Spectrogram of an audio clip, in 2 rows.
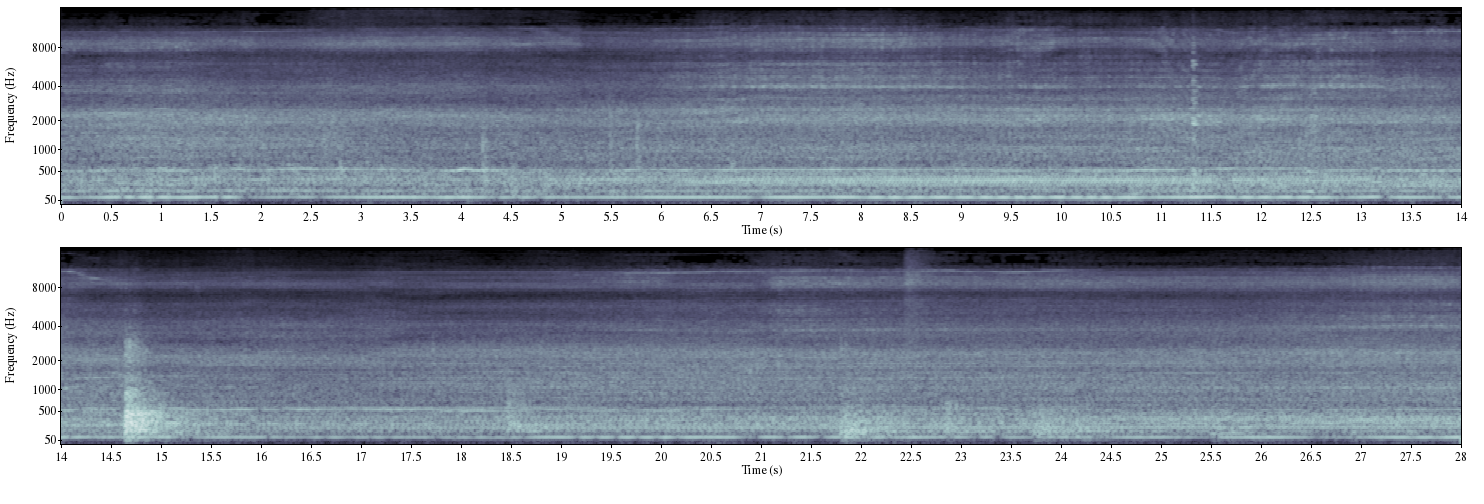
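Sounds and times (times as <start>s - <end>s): excavator diesel engine running: 0.0s - 28.0s
loud metallic clank: 14.6s - 15.9s.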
